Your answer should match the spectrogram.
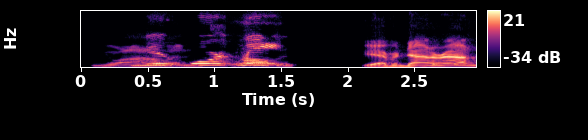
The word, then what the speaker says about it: New Orleans: I'll tell you what, if you're ever down around New Orleans, and I said it right, Howard, Nolans. New Orleans.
